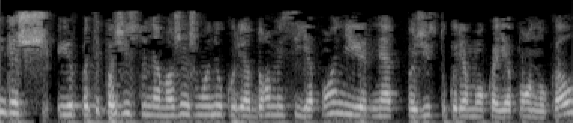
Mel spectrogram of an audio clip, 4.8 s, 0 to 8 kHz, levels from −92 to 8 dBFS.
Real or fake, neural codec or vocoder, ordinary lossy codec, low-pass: real; none; MP3, 24 kbps; 7.2 kHz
